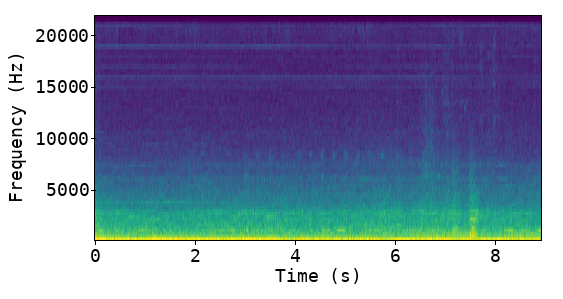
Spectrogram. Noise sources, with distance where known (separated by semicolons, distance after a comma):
unidentified impact machinery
